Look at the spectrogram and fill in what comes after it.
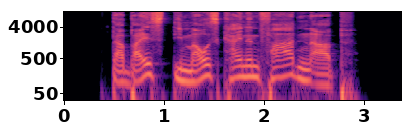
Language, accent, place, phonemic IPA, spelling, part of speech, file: German, Germany, Berlin, /daː ˈbaɪ̯st di ˈmaʊ̯s kaɪ̯n(ən)ˈfaːdən ˈap/, da beißt die Maus keinen Faden ab, phrase, De-da beißt die Maus keinen Faden ab.ogg
- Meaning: nothing can be done about it, it is inevitable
